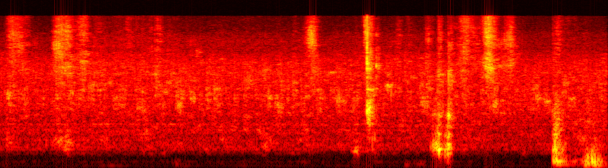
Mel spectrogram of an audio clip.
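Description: Green beans are pushed around inside a metal pot.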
